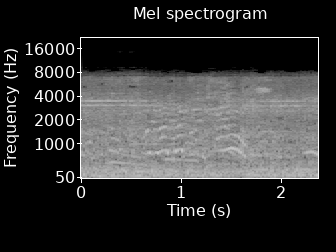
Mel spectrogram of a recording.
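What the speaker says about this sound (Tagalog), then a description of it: "Helicopter na! Helicopter na!" Aircraft engine drone, fitting a police helicopter arriving over a shootout scene in Commonwealth, fills the whole stretch as a steady loud wash with voices shouting underneath.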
